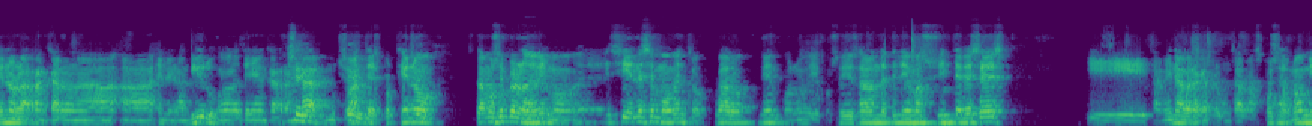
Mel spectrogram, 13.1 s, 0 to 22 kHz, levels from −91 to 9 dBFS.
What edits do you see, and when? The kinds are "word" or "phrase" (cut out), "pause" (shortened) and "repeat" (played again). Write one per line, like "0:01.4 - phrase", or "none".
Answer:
none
